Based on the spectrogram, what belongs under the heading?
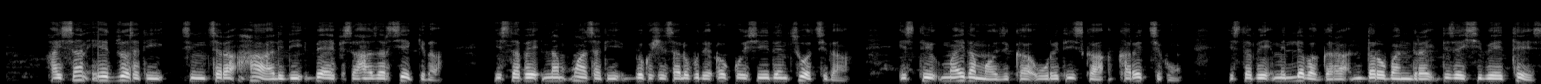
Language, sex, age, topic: Gamo, male, 25-35, government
